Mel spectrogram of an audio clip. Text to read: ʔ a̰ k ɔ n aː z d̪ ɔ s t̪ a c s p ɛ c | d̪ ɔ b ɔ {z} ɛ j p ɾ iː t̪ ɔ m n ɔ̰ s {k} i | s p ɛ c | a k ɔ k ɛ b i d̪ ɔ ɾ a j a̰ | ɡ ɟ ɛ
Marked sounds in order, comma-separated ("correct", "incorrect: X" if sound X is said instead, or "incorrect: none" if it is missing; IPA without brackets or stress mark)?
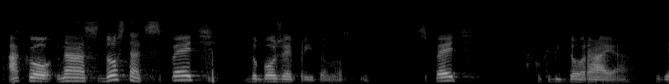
incorrect: ʒ, incorrect: c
